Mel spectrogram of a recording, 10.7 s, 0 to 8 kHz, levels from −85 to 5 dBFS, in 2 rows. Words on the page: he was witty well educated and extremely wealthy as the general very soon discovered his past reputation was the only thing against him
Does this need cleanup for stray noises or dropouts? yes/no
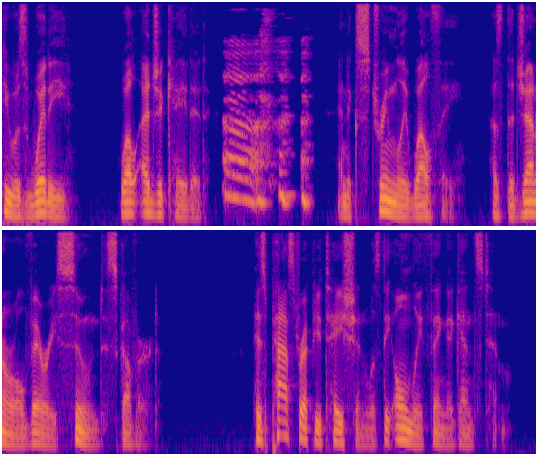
yes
